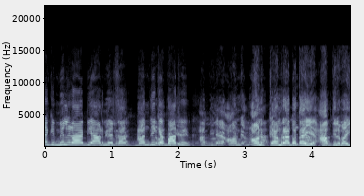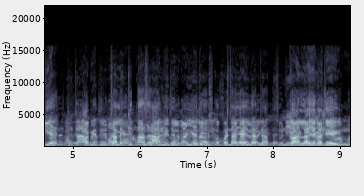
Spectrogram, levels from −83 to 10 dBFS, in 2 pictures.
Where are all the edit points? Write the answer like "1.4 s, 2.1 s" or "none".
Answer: none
